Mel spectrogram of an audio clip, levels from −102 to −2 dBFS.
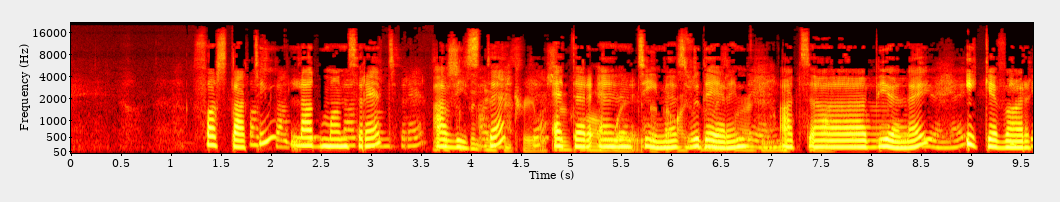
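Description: Throughout the speech recording there is echo with no canceller: every phrase returns as a quieter copy, about 15 dB below the direct voice, trailing by roughly 400 ms. The copy sounds thinner than the original. That points to a far end playing the call over a loudspeaker, with its microphone capturing the playback and no echo cancellation removing it, so the signal comes back after the network round trip.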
